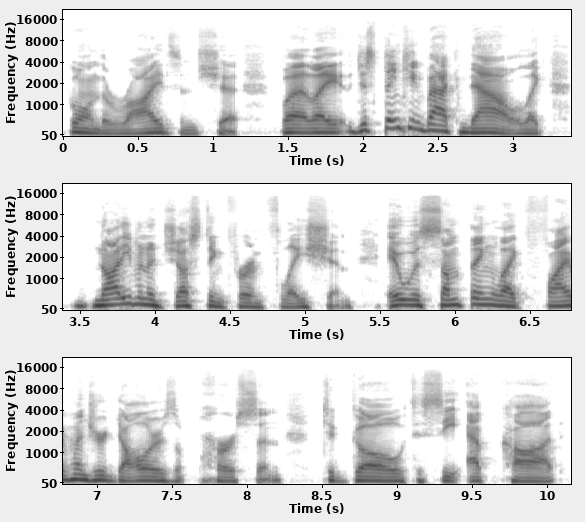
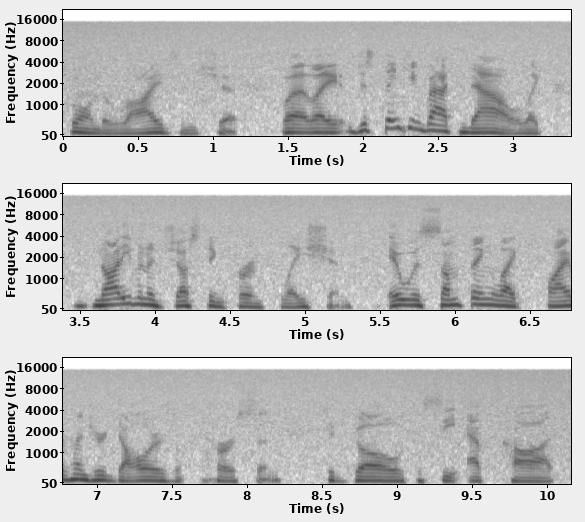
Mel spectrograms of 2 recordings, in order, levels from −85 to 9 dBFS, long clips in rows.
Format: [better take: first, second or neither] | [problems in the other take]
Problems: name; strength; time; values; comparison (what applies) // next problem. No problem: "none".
first | hiss; loud; throughout; 7 dB below the speech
